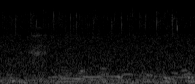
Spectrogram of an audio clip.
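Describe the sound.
Rain falls outside beyond an overhang as a soft, steady, even hiss of drops, faint and unbroken throughout, with no voices.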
